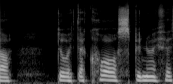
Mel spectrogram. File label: "cosb", Welsh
